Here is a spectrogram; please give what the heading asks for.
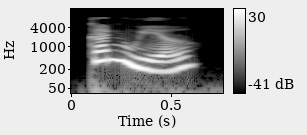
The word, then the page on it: kanwil: Indonesian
